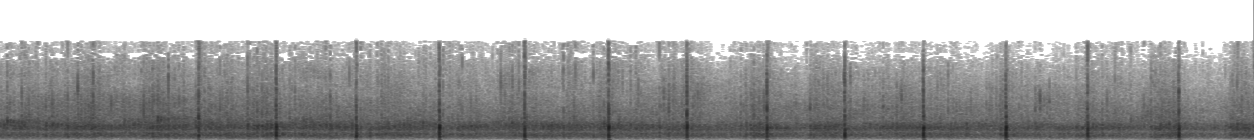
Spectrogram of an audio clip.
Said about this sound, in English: Can we give him a hand clap tonight?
